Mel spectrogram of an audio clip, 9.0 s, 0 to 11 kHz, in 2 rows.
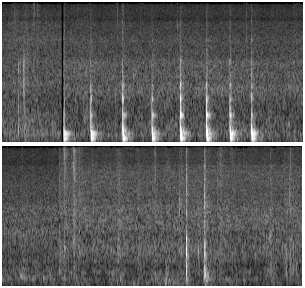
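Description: A green bamboo tube being knocked: eight sharp, hollow knocks in quick succession, about 0.4 s apart, fading out after a few seconds. A few lighter clicks and knocks follow later.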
